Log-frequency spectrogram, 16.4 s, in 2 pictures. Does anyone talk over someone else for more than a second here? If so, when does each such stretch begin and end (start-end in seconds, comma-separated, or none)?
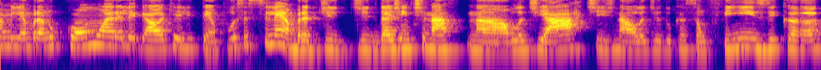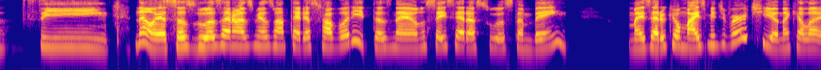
none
